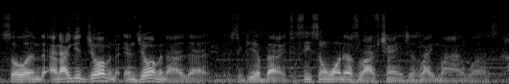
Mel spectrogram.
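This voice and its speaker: Man, quick talker, heartfelt, repeats phrases, faint music underneath. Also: on the low side, gravelly. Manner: heartfelt, repeats himself, lots of "you know". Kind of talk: testimonial interview.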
